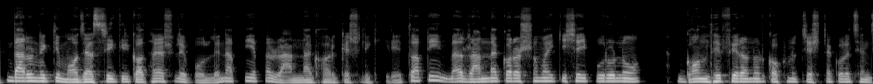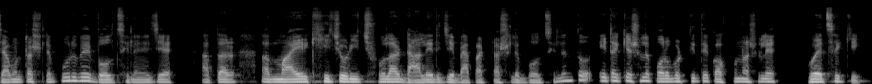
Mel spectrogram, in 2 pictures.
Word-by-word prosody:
দারুণ 155 0 +6
একটি 150 +2 +1
মজার 115 +2 +5
স্মৃতির 130 -2 +1
কথাই 130 +4 +2
আসলে 130 0 -4
বললেন, 95 +5 -2
আপনি 150 +2 -13
আপনার 150 -1 -3
রান্নাঘরকে 100 +1 -3
আসলে 100 +1 -9
ঘিরে। 95 - -11
তো - - -17
আপনি 160 +5 -2 0.2
ম্যা 130 - +1
রান্না 135 +4 +3
করার 145 -1 +3
সময় 150 -1 +1
কি 150 - -2
সেই 150 -1 +4
পুরনো 145 0 +4 0.6
গন্ধে 130 +1 +5
ফেরানোর 135 -1 +3
কখনো 125 +2 -1
চেষ্টা 120 +2 -3
করেছেন? 125 0 -2
যেমনটা 115 +3 -2
আসলে 125 +1 -7
পূর্বে 170 0 +1 0.2
বলছিলেন 105 +1 -2
এই - - -9
যে 115 - 0 0.4
আপনার 115 0 -2 0.4
আ - - +1
মায়ের 120 +2 +5
খিচুড়ি, 130 -1 +3
ছোলার 125 -1 +2
ডালের 100 +2 0
যে 110 - +3
ব্যাপারটা 95 +1 -6
আসলে 105 +2 -6
বলছিলেন। 120 - -4
তো 200 - 0 0.2
এটা 165 +1 0
কি - - -13
আসলে 165 +2 0
পরবর্তীতে 140 +1 -1
কখনো 135 +3 -2
আসলে 130 +2 -2 0.4
হয়েছে 125 +1 +4
কি? - - -7
125 Hz, 175 wpm, -23 LUFS, 110-140 Hz, 0.6 s, দারুণ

